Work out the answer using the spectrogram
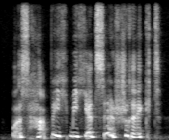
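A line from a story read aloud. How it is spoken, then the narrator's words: Woman calling out. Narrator (German): rief die Frau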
